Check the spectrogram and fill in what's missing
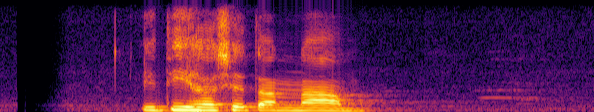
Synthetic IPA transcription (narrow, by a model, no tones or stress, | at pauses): it̪iɦaʃet̪aɾnam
